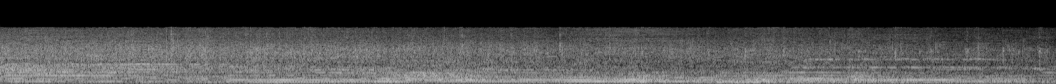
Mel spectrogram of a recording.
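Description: A congregation clapping steadily, a dense wash of claps, over music holding sustained low notes.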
